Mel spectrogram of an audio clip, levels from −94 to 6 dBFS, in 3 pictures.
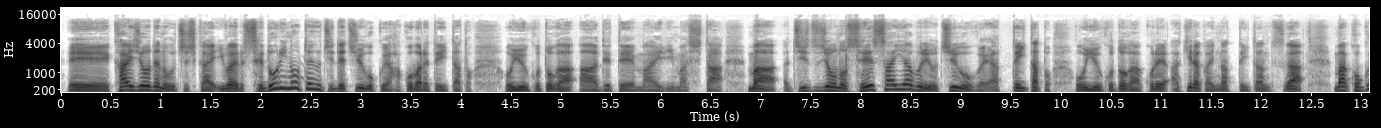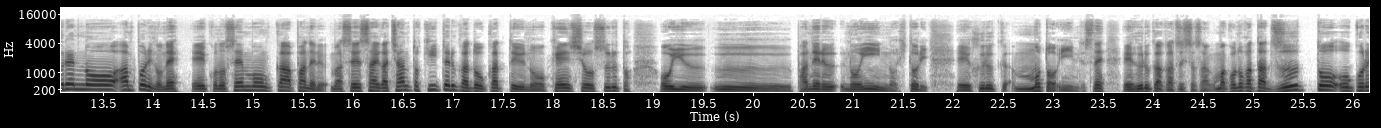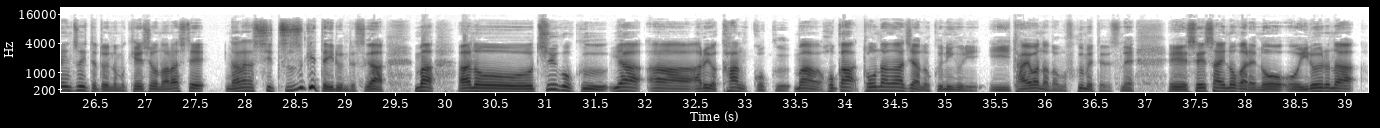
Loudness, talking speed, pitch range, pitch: -17 LUFS, 360 characters per minute, 105-155 Hz, 125 Hz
